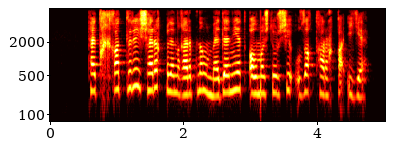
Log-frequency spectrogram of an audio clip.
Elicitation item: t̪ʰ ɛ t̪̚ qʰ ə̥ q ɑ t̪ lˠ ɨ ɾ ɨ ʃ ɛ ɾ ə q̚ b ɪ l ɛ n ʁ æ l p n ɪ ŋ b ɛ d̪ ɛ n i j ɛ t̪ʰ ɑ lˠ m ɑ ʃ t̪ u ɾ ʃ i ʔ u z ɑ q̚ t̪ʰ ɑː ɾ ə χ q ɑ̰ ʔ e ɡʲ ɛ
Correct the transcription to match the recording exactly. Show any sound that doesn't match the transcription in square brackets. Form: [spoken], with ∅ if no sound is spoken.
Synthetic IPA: t̪ʰ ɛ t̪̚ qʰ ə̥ q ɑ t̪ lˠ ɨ ɾ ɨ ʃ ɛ ɾ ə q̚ b ɪ l ɛ n ʁ æ [ɾ] p n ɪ ŋ [m] ɛ d̪ ɛ n i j ɛ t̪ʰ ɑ lˠ m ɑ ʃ t̪ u ɾ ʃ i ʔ u z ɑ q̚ t̪ʰ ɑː ɾ ə χ q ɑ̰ ʔ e ɡʲ ɛ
